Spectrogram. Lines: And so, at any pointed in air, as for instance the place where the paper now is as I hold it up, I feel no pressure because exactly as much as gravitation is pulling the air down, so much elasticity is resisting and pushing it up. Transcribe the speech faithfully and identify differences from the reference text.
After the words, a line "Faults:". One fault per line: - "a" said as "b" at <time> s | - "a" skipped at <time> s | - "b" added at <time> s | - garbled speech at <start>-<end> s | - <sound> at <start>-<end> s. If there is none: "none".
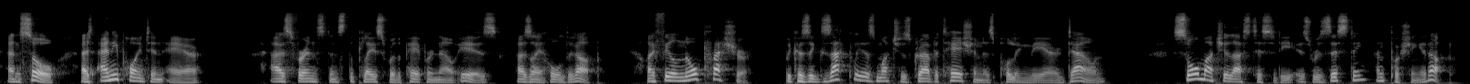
And so, at any point in air, as for instance the place where the paper now is as I hold it up, I feel no pressure because exactly as much as gravitation is pulling the air down, so much elasticity is resisting and pushing it up.
Faults:
- "pointed" said as "point" at 1.2 s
